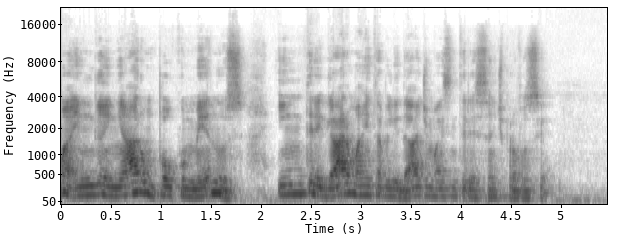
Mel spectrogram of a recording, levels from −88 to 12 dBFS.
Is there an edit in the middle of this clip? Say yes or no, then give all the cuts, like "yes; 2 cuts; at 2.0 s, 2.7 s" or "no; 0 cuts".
no; 0 cuts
